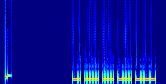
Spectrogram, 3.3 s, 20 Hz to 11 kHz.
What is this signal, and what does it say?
Morse code, heard as a keyed tone, about 40 wpm, 700 Hz. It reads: N5HBY
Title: USA Call Signs 40wpm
